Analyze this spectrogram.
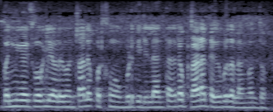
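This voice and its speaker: Quick-talking guy vlogging at home, kinda high voice, teasing, faint background hum. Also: flat delivery, lo-fi sound. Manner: playful, teasing, talks to camera viewers. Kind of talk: casual family vlog to camera. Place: family home.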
